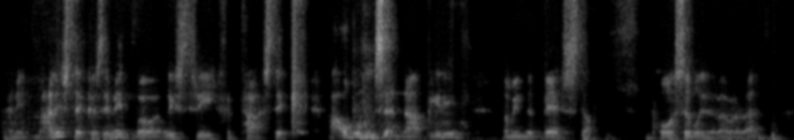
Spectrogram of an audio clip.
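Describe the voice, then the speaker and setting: A man's voice: medium pitch, expressive, moderate pace, dark tone, slight background noise. A Scottish man co-hosting a music podcast, talking casually and rambling into asides. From Scotland. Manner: chatty, rambling, trails into asides. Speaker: podcast co-host. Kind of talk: casual chat.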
